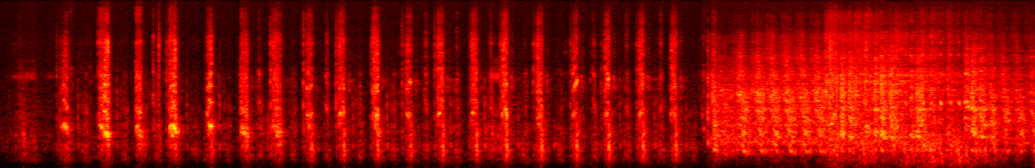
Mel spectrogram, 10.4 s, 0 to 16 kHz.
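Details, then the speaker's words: Classic Mazda barn find, sitting over 10 years, on about 10 liters of fuel: starter cranks at roughly three beats a second with uneven compressions, nearly firing but never catching cleanly, then a rough rush of noise. Cranks, no start; cause not confirmed. "that doesn't sound good well either way it did want to fire"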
